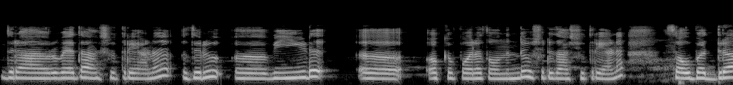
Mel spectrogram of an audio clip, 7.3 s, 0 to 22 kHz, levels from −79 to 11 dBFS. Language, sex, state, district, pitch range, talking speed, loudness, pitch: Malayalam, female, Kerala, Wayanad, 225-255 Hz, 130 wpm, -16 LUFS, 230 Hz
